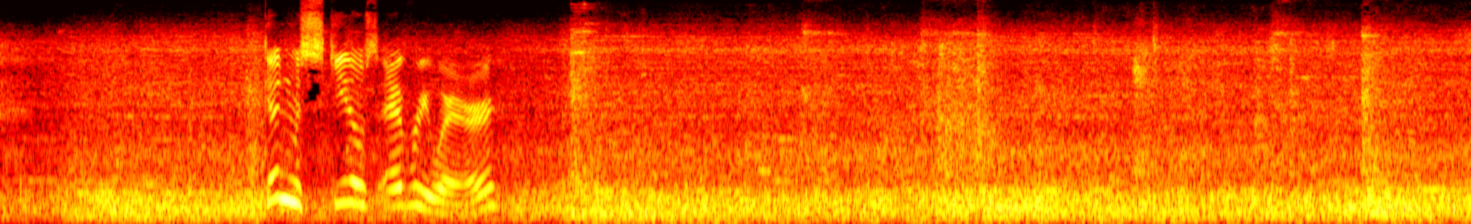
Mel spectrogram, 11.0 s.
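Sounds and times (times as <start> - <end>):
steel train wheels rumbling and clattering: 0.0 - 11.0.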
